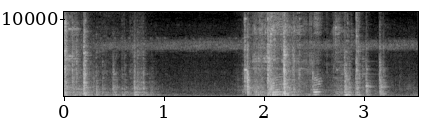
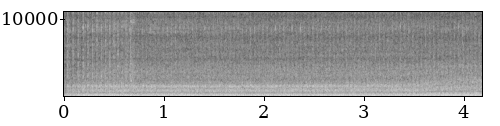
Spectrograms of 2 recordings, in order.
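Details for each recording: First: Craftsman 21-inch mower with a Briggs & Stratton 550 series engine, pulled over by the cord: bursts of loose metallic clatter come from under the deck instead of firing. The blade is loose and freewheeling on the crankshaft and needs tightening. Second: Craftsman 21-inch mower, Briggs & Stratton 550 series, salvaged from the trash. With a blade now fitted acting as a flywheel, it runs with a fast, smooth, high-revving single-cylinder buzz and no stumbling; still a bit smoky from short run time.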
